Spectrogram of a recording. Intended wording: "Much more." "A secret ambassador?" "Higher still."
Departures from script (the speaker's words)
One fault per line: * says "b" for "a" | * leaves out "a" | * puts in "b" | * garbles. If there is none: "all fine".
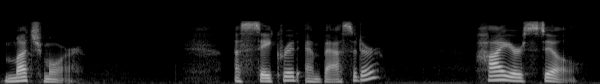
* says "sacred" for "secret"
